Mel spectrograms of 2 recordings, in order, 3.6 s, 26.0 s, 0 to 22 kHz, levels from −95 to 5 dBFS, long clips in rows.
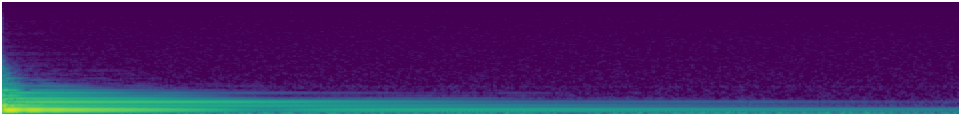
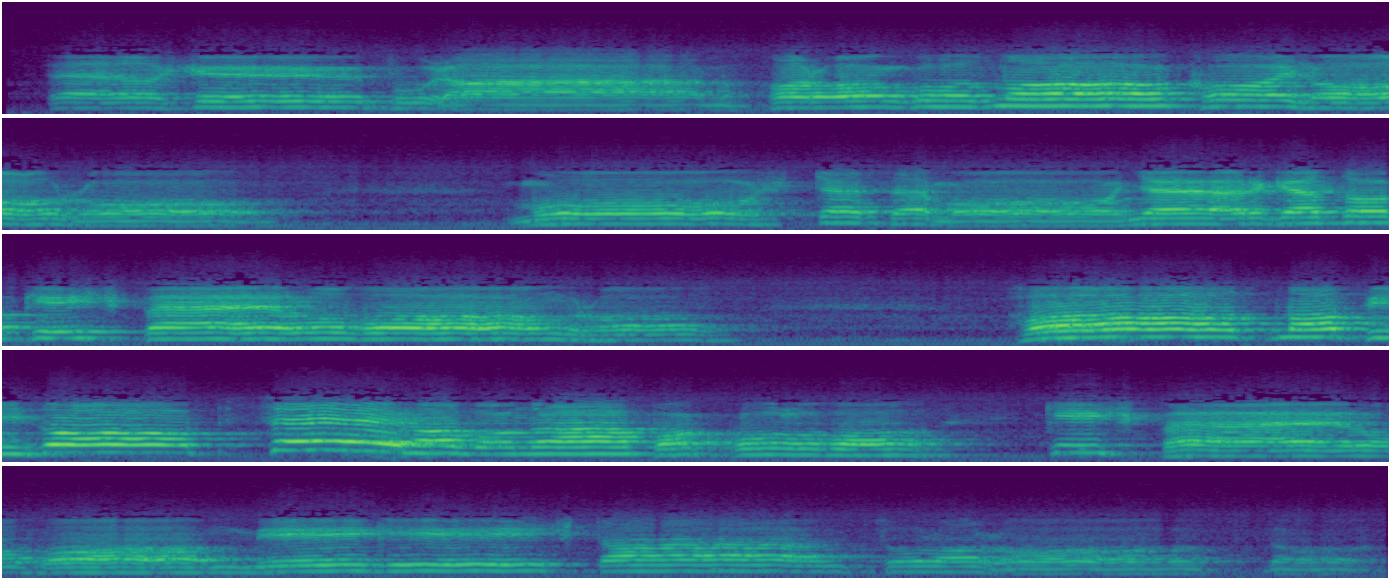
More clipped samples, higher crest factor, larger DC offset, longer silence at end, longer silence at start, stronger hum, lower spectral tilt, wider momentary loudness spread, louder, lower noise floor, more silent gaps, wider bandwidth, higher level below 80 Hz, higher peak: neither; about the same, 20 dB vs 16 dB; neither; first, 2.15 s vs 0.1 s; second, 0 s vs 0.2 s; second, none vs 50 Hz at -65 dBFS; first, -13.5 dB/octave vs -6.5 dB/octave; first, 27 LU vs 16 LU; first, -19 LUFS vs -24 LUFS; second, -48 dBFS vs -58 dBFS; neither; second, 1.5 kHz vs 6 kHz; first, -52 dBFS vs -70 dBFS; first, 0 dBFS vs -8 dBFS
